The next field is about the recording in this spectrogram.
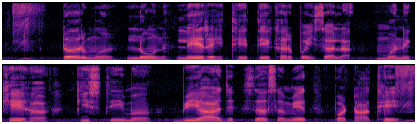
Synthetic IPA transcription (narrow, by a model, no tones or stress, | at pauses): ʈəɾməlonleɾəɦit̪ʰet̪ekʰəɾpəɪsala̰ | mənkʰeɦa | kist̪iməbijad͡ʒsəsəmet̪ | pəʈat̪ʰe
